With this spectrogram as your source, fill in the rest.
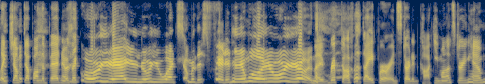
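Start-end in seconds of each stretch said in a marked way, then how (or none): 1.6-6.2 put-on loud, high, belted, horny old-lady voice. Retelling jumping on the bed in an old lady character: pruntang voice. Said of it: "I had on the pruntang wig".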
